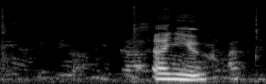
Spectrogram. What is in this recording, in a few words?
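"Ainu", Japanese female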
